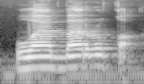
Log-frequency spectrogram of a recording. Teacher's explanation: Qa ini mati maka qalqalah, ada pantulan.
